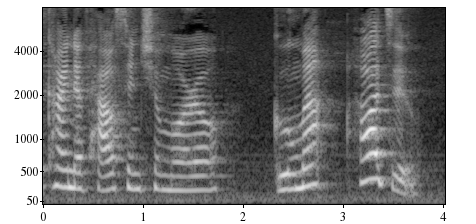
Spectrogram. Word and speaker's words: guma' håiyu: We call this kind of house in Chamorro Guma Hadzu. Guma Hadzu. Wooden house. Pina and friends, can you say Guma Hadzu? Guma Hadzu.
